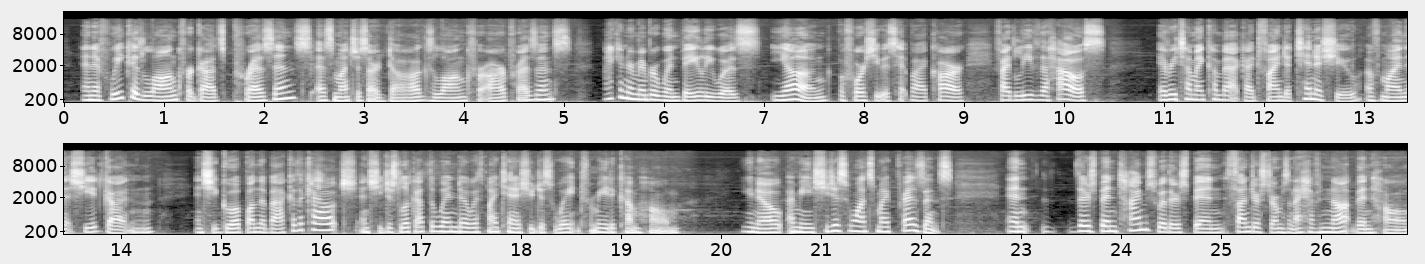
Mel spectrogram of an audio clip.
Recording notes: Recorded at Wheelers Western Outfitters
